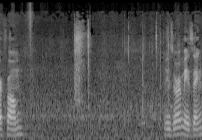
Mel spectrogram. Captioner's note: crunching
